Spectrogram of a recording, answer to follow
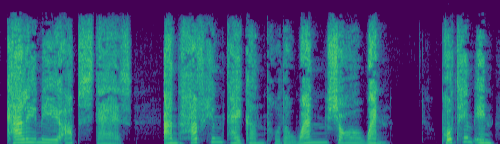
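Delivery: soft, idle lady's commands; languid orders. Acted. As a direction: give orders lazily from the chair. Madam gives orders.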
